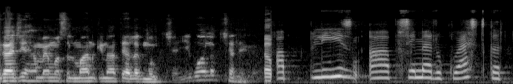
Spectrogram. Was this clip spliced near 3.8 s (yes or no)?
no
